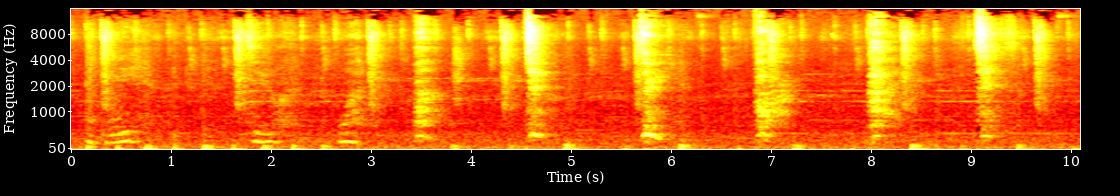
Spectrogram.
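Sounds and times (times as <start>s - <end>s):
bare feet jogging on a mat: 0.0s - 2.7s, 8.4s - 8.7s.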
